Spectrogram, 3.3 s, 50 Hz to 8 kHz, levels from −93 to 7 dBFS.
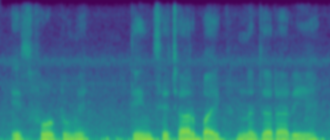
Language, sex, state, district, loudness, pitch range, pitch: Hindi, male, Uttar Pradesh, Shamli, -16 LUFS, 130-145 Hz, 135 Hz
